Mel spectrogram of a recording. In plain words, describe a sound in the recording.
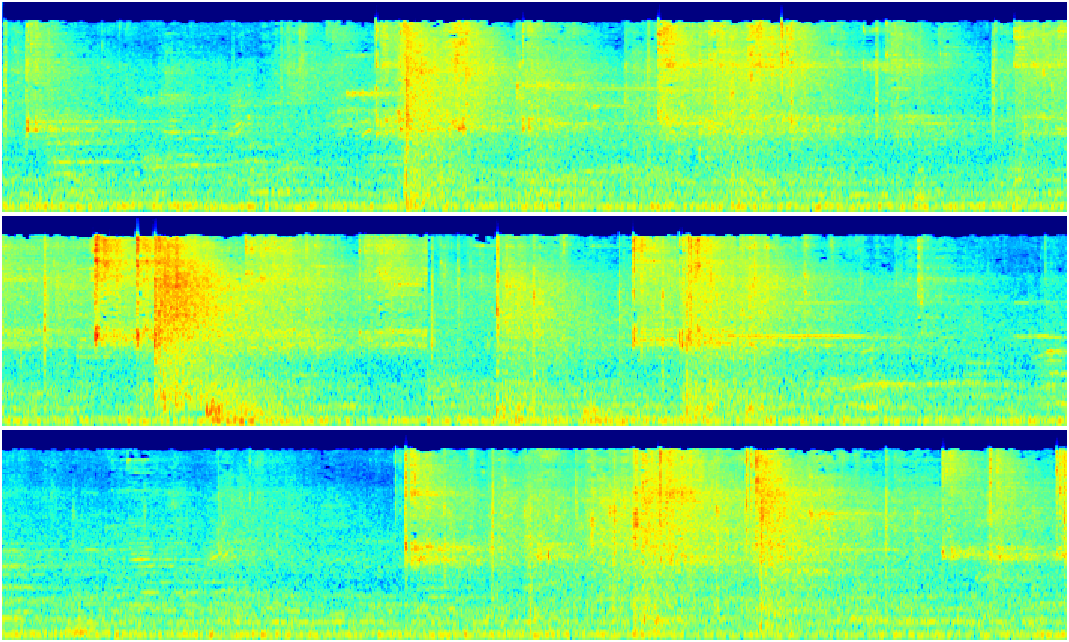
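Fencing blades clash and scrape.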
